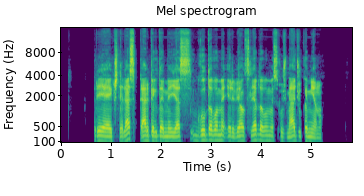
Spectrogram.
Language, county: Lithuanian, Alytus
